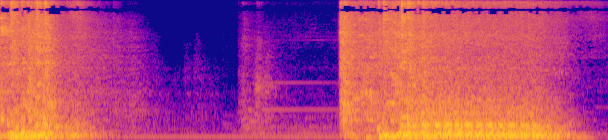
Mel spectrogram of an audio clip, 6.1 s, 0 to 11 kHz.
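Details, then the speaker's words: Rebuilt Cadillac Escalade LQ9 6.0 V8 with ported 862 heads, 10.5:1 compression, LS6 cam, first fire with no cooling, 50 psi oil pressure: cranks, catches, runs rough and lumpy; one bank's plug wires unplugged, firing on four cylinders. "completely by accident but let me tell you how amazing these ls engines are look at this one whole bank not even plugged in to the plugs look at that you fired on four cylinders"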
